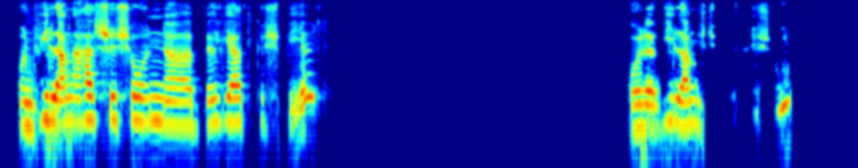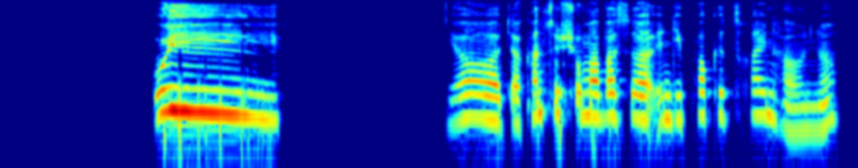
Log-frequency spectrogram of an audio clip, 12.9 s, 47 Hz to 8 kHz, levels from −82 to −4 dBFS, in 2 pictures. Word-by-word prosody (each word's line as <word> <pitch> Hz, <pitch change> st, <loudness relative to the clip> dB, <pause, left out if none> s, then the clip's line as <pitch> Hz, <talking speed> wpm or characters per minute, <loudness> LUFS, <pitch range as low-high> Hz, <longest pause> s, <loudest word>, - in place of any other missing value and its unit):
Und 175 Hz, +2 st, -2 dB
wie 215 Hz, -, +3 dB
lange 195 Hz, 0 st, +5 dB
hast 210 Hz, 0 st, +6 dB
du 210 Hz, -, +1 dB
schon, 205 Hz, -1 st, 0 dB
äh, 180 Hz, -1 st, +1 dB
Billard 195 Hz, +1 st, 0 dB
gespielt? 435 Hz, 0 st, -5 dB, 2.3 s
Oder 165 Hz, 0 st, +1 dB
wie 200 Hz, -, -7 dB
lange 185 Hz, -1 st, +2 dB
spielst 430 Hz, -, -19 dB
du -, -, -19 dB
schon? 330 Hz, -8 st, -6 dB, 1.7 s
Ui. 255 Hz, -6 st, +4 dB, 1.3 s
Ja, 215 Hz, 0 st, -3 dB
da 190 Hz, -, -9 dB
kannst 240 Hz, +8 st, -8 dB
du -, -, -6 dB
schon -, -, -7 dB
mal 225 Hz, -1 st, -1 dB
was, 230 Hz, 0 st, -5 dB
äh, 215 Hz, -2 st, -2 dB
in 215 Hz, -, -9 dB
die 215 Hz, -, -12 dB
Pockets 235 Hz, +1 st, -13 dB
reinhauen, 230 Hz, -11 st, -12 dB
ne? 170 Hz, +7 st, -12 dB
215 Hz, 135 wpm, -24 LUFS, 195-240 Hz, 2.3 s, hast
